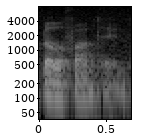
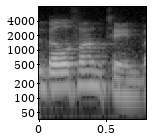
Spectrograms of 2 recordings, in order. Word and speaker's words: Bellefontaine: Your city is pronounced Bellefontaine. – Well, what's the name of their club? – I think they're the Bellefountain Body Bearders. – Nope, they're the Bellefontaine Body Bearders.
